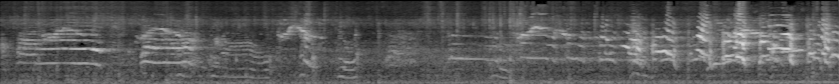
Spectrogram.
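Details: Seagulls, very loud and strange-sounding, give a busy mix of calls: clear descending harmonic cries, then sharp chattering squeals that grow louder and denser toward the end.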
